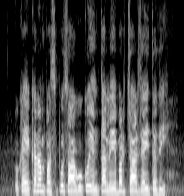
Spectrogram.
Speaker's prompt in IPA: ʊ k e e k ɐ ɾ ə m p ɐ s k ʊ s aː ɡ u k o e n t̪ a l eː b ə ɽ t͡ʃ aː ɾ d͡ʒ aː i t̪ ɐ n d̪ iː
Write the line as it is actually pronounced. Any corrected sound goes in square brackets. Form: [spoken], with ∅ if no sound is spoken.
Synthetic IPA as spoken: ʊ k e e k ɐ ɾ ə m p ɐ s [p] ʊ s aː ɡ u k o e n t̪ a l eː b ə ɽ t͡ʃ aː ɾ d͡ʒ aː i t̪ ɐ [∅] d̪ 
